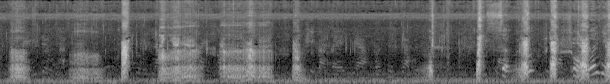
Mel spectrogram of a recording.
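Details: Baby dog yapping repeatedly in irregular short barks, some clustered in quick succession, mixed with a person's Vietnamese speech and steady low hum.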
